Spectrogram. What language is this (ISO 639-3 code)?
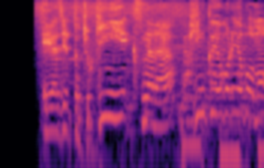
jpn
